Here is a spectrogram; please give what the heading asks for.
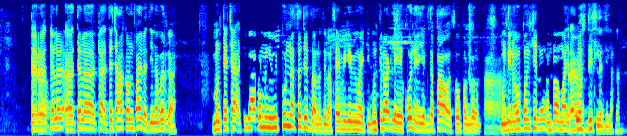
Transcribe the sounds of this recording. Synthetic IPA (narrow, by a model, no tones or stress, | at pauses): t̪əɾt̪jalat̪jalaʈat̪jat͡ɕaːkaw̃ɳʈ̚pajlət̪̬inabəɾka | məɡt̪jat͡ɕat̪ikaːkaw̃ɳm̤ənjemipuɾnəsəd͡ʑət͡sd͡zʱalot̪ilasɛmiɡemiʋaiʈiːməɡ̚t̪ilaʋaʈləjekoneekd̪apaʋasopənkəɾuːnməɡt̪inaop̬ənkeləanit̪aʋamad͡ʑʱeposʈd̪islet̪ila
